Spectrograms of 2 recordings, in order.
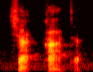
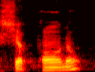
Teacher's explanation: the K and the P sounds are, you know, it's a double articulated sound, so they're pronounced together, or really fast, because you really can't really pronounce them together, but it's Chakpata, right?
